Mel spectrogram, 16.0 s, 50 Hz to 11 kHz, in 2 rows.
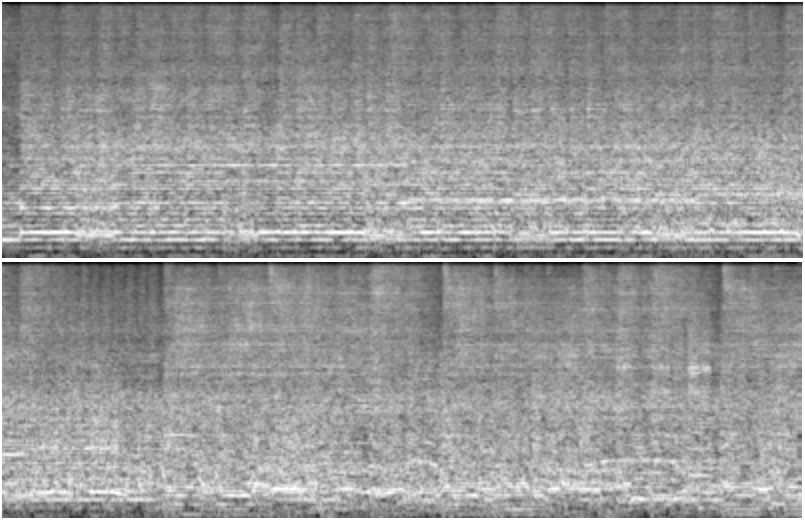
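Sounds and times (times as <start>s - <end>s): bass guitar: 0.0s - 16.0s
distorted electric guitar: 0.0s - 16.0s
drums: 0.0s - 16.0s.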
